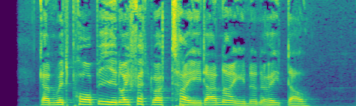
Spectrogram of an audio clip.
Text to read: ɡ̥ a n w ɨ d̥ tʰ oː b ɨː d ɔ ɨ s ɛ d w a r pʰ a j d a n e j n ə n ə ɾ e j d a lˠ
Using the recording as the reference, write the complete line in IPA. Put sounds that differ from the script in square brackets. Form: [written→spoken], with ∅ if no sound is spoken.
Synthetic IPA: ɡ̥ a n w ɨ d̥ [tʰ→pʰ] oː b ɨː [d→n] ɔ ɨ [s→f] ɛ d w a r [pʰ→tʰ] a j d a n [e→a] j n ə n ə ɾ e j d a lˠ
